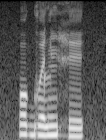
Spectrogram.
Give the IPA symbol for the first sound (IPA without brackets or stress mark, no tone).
ɔ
